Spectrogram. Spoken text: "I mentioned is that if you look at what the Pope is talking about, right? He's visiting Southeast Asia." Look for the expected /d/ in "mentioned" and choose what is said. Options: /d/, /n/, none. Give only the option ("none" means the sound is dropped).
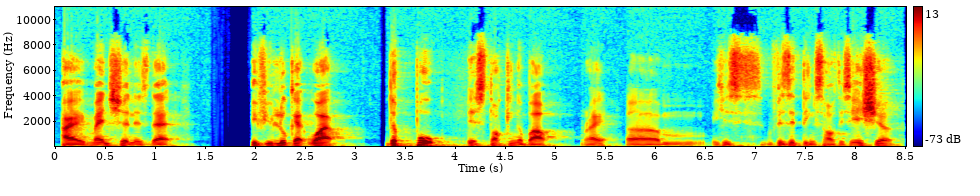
none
